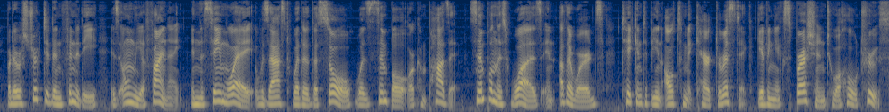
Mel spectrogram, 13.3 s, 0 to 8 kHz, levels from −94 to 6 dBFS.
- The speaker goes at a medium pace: Yes, average, 180 wpm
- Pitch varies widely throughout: Yes, wide, 5.9 semitones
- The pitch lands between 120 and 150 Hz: Yes, medium, 140 Hz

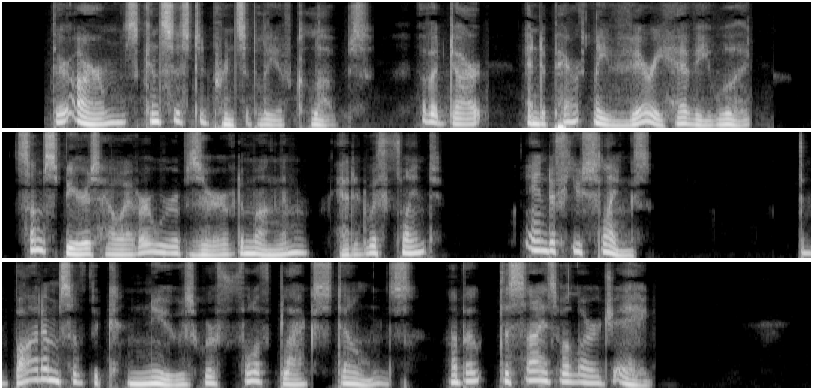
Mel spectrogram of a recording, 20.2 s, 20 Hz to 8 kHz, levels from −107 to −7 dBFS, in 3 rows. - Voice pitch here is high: No, medium, 140 Hz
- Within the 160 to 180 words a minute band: No, slow, 135 wpm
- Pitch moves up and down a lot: Yes, wide, 6.7 semitones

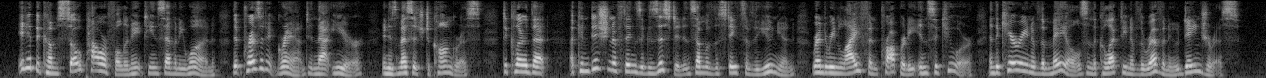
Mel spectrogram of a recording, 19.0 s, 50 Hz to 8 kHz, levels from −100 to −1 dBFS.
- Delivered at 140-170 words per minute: Yes, average, 160 wpm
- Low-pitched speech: No, medium, 185 Hz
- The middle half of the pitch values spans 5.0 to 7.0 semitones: Yes, wide, 5.5 semitones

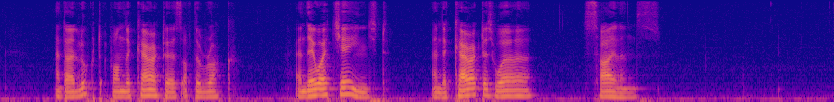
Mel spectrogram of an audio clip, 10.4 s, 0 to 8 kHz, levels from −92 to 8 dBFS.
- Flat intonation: No, average, 3.4 semitones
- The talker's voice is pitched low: Yes, low, 110 Hz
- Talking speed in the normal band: No, slow, 105 wpm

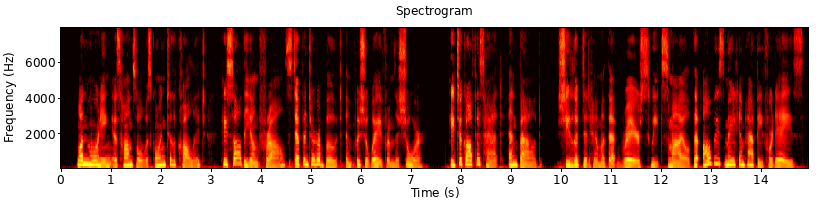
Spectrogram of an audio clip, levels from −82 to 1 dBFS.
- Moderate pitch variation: No, wide, 6.0 semitones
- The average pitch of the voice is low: No, medium, 185 Hz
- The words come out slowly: No, average, 190 wpm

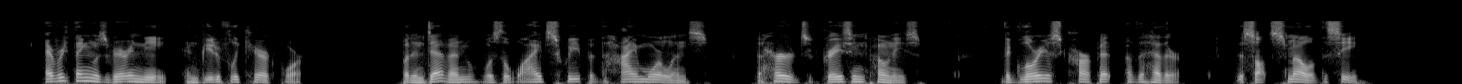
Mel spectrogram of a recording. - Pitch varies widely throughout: No, average, 3.3 semitones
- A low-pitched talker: Yes, low, 115 Hz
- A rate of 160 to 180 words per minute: No, average, 150 wpm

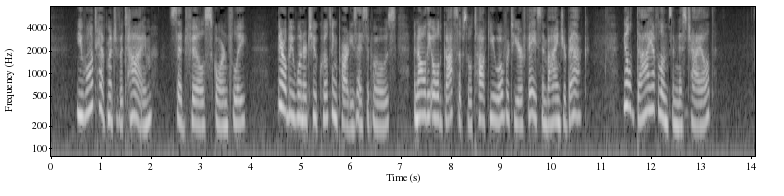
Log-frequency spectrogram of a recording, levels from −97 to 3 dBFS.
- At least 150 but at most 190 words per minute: Yes, average, 170 wpm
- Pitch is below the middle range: No, high, 245 Hz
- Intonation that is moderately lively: Yes, average, 3.8 semitones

